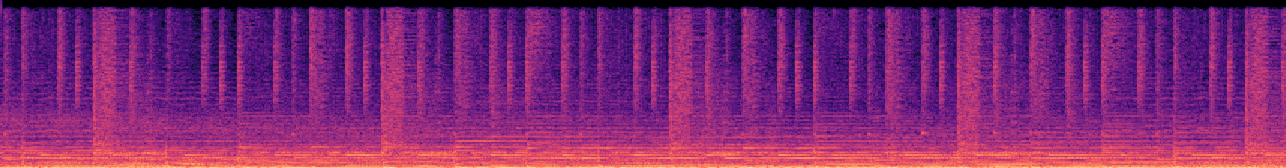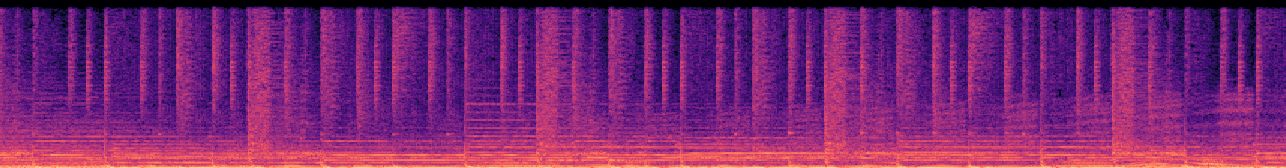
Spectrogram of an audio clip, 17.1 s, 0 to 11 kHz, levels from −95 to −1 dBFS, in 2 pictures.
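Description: Nothing in this recording stands out as a technical fault, so there's nothing here to flag.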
